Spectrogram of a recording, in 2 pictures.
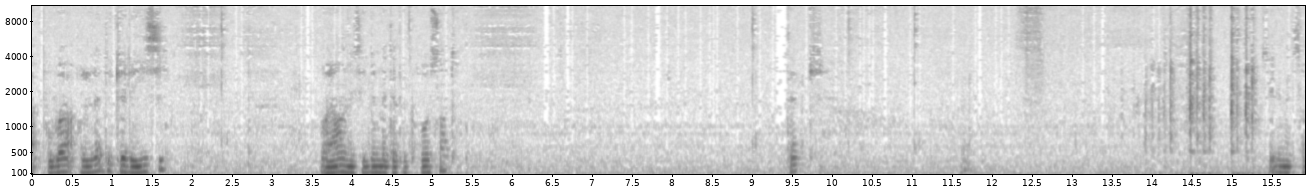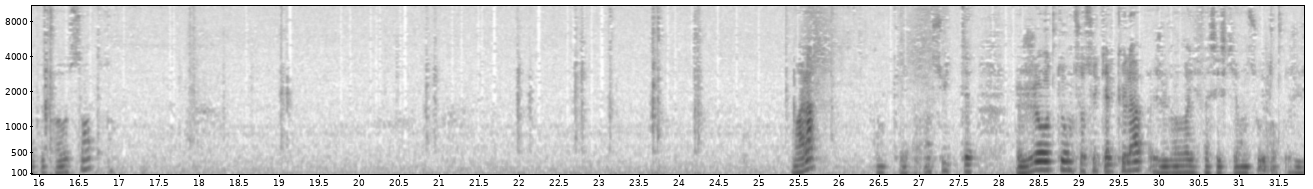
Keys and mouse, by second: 4.7 click, 10.2 click, 13.5 Down, 19.1 Up, 20.9 Down, 22.0 Left, 22.7 Down, 28.6 click, 31.4 click.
